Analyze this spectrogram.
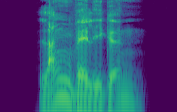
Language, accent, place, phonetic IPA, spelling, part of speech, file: German, Germany, Berlin, [ˈlaŋvɛlɪɡn̩], langwelligen, adjective, De-langwelligen.ogg
- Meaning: inflection of langwellig: 1. strong genitive masculine/neuter singular 2. weak/mixed genitive/dative all-gender singular 3. strong/weak/mixed accusative masculine singular 4. strong dative plural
